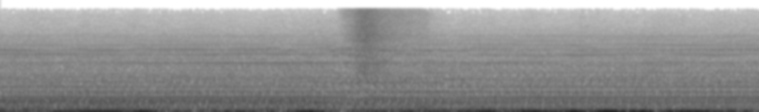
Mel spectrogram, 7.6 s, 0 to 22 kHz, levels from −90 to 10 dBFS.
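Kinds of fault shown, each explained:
No technical faults heard.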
